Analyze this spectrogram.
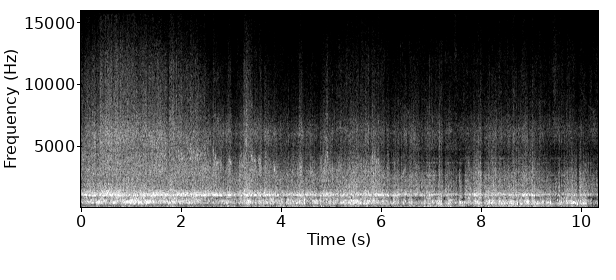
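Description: A steam locomotive chuffs steadily as it pulls a train.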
